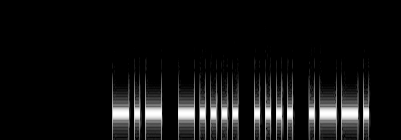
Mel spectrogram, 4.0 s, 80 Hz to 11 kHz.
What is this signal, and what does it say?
Morse code, heard as a keyed tone, about 22 wpm, 700 Hz. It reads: K6HP
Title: Easy Call Signs - 22wpm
